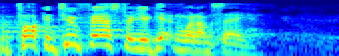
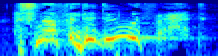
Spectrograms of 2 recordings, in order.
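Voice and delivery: normal talking voice

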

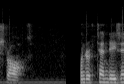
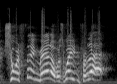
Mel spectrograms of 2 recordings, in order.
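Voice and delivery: eager reply; 10 semitones higher, 8 dB louder than usual. Pretend. Imagined eager reply to Jesus.

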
